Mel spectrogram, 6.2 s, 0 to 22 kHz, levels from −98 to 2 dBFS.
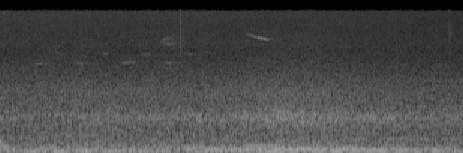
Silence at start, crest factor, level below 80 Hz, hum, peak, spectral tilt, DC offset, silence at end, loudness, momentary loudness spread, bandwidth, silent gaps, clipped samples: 0 s; 14 dB; -46 dBFS; none; -26 dBFS; -5 dB/octave; under 0.1%; 0 s; -42 LUFS; 5 LU; 16.5 kHz; none; under 0.1%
